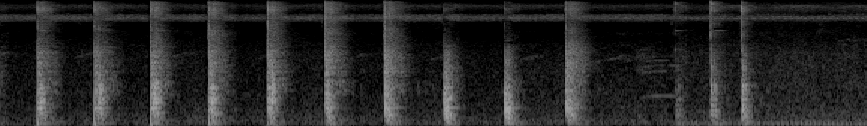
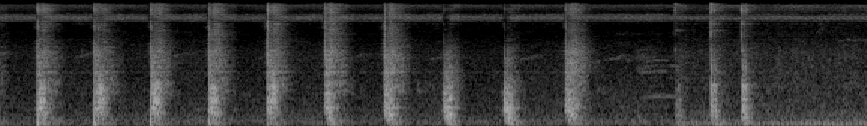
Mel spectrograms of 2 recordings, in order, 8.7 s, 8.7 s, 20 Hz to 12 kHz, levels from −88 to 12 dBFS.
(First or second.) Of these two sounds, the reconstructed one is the second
